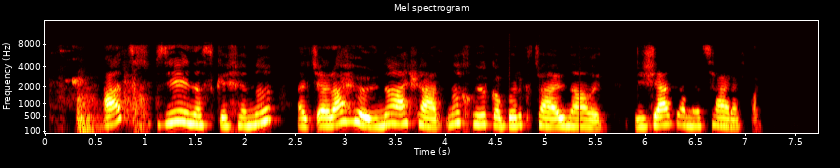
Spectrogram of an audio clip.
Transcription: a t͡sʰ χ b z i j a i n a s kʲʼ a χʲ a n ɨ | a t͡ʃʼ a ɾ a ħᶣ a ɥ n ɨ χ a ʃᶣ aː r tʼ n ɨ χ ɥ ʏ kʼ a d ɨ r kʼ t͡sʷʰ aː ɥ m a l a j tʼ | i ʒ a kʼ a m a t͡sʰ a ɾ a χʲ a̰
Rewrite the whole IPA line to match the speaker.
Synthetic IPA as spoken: a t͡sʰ χ b z i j a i n a s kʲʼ a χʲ a n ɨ | a t͡ʃʼ a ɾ a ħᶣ a ɥ n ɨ a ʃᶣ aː r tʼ n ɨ χ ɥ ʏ kʼ a b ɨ r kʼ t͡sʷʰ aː ɥ n a l e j tʼ | i ʒ a kʼ a m a t͡sʰ a ɾ a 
